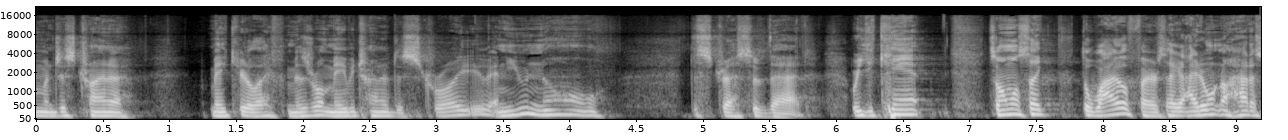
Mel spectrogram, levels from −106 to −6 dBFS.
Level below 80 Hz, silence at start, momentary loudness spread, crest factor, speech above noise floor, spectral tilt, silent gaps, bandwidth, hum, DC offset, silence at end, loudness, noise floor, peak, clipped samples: -68 dBFS; 0 s; 9 LU; 18 dB; 31 dB; -5 dB/octave; none; 16 kHz; none; under 0.1%; 0 s; -24 LUFS; -54 dBFS; -6 dBFS; under 0.1%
